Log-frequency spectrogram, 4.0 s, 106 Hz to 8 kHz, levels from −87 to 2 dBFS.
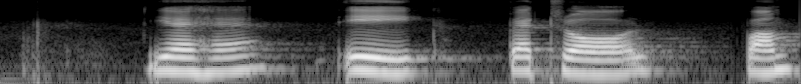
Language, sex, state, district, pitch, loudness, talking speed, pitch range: Hindi, female, Punjab, Fazilka, 205 Hz, -15 LUFS, 75 wpm, 195-215 Hz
